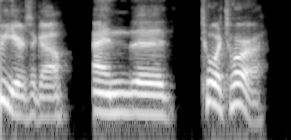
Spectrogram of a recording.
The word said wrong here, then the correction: Tuatara: I forget how to say that. SSA. The launch of that car. – The hypercar, the Tuatara. – Tuatara.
